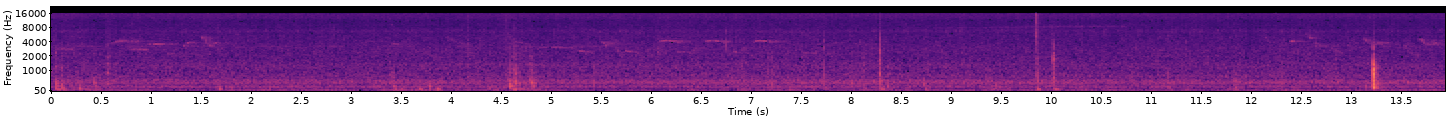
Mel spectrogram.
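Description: A hive tool scrapes and knocks against wooden hive frames.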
